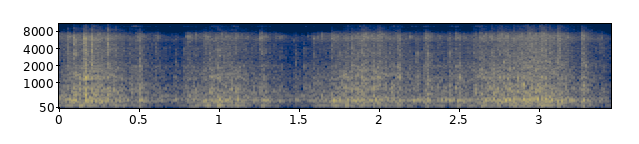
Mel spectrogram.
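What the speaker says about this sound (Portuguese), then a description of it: "passa a costura com meio centímetro nessa parte" A sewing machine runs steadily at close range, stitching a half-centimetre seam on a zippered cushion cover, its rapid needle rattle continuous with slight shifts in pace and no voices.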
